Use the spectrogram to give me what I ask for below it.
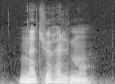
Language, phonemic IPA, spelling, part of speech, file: French, /na.ty.ʁɛl.mɑ̃/, naturellement, adverb, Fr-naturellement.ogg
- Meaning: naturally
